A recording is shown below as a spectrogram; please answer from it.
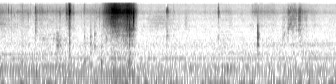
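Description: A cat playing with a catnip toy mouse: scattered soft ticks and scuffs of paws, claws and teeth on the toy and the carpet, with one brief, louder rustle about a second and a half in.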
